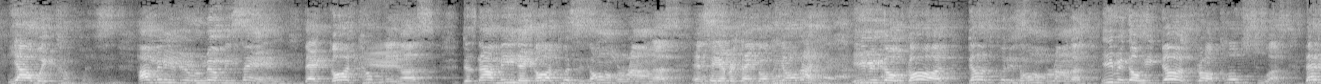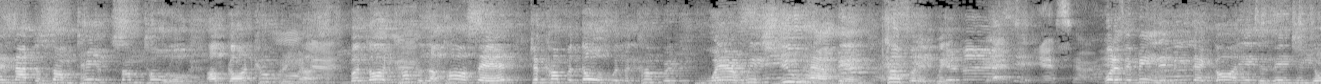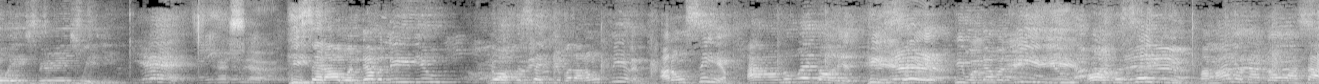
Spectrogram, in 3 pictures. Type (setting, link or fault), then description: setting, large echoing room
